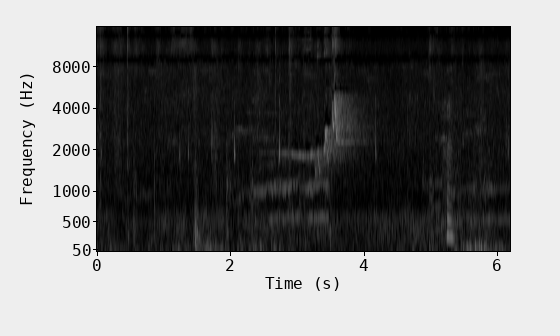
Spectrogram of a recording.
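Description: Hens cluck softly nearby.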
